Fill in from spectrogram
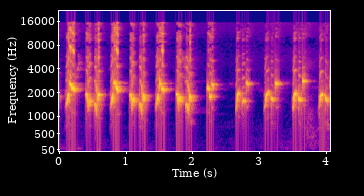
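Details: Lively gacor song of a sooty-headed bulbul in the long ropel style, meant to prompt other sooty-headed bulbuls to answer: a fast run of bubbly two-part phrases, then slower, clearer rising notes toward the end.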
